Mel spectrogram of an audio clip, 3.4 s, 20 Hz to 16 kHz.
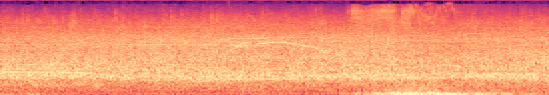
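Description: Football stadium crowd at a 2000 Miami vs West Virginia game, a dense continuous roar of cheering and applause that swells slightly toward the end.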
